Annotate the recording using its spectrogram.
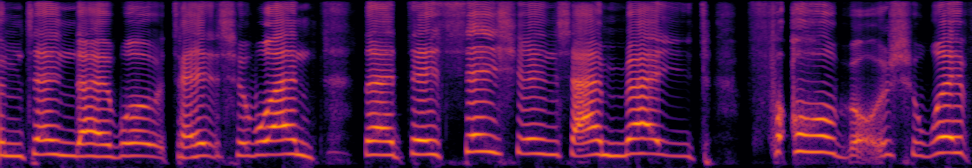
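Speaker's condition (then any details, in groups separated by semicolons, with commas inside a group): Cerebral palsy; therapy stopped at 18; speech therapy as child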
